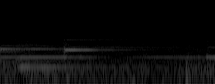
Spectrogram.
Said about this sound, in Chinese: 今天我在的城市下起了雨，不知道你那边的天气怎么样？听着窗外淅淅沥沥的雨声，就好像思念在敲打着心房。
